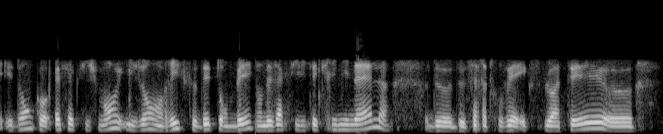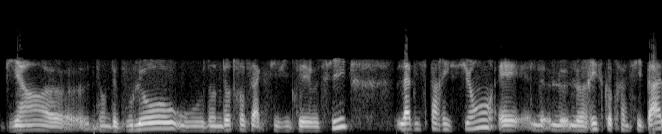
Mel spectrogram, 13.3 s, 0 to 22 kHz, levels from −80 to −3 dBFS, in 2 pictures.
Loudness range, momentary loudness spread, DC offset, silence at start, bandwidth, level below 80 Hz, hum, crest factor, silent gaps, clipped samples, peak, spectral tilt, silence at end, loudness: 2 LU; 7 LU; under 0.1%; 0 s; 5.8 kHz; -70 dBFS; none; 16 dB; none; under 0.1%; -8 dBFS; -8 dB/octave; 0 s; -25 LUFS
